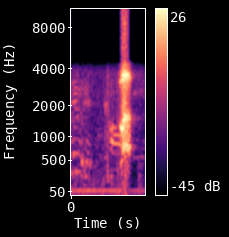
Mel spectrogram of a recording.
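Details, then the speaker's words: A single abrupt, sharp voiced hiccup against quiet room noise, from a person with persistent hiccups that will not stop and hurt. "Stop hiccoping right now. They can't stop. Oh, they hurt."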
